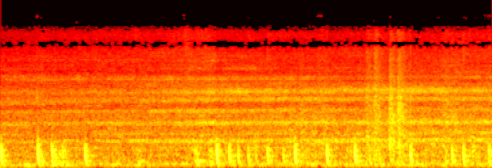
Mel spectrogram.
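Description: Electric passenger train running on the rails, heard from inside the car: a steady rumble and hum with many short, irregular clacks and thumps from the wheels and track, and a sharper click about five seconds in.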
